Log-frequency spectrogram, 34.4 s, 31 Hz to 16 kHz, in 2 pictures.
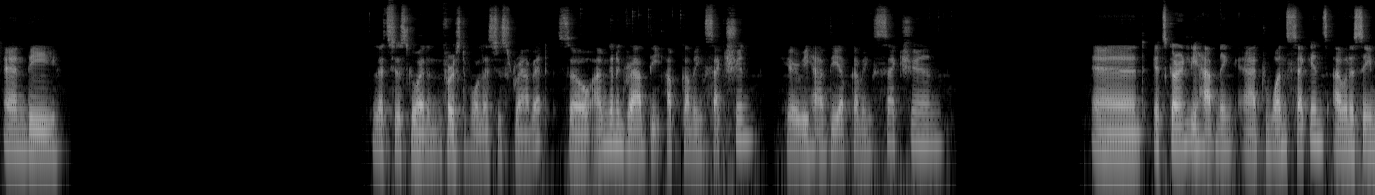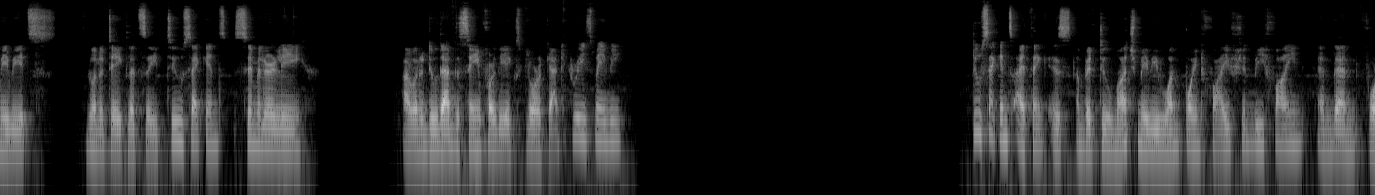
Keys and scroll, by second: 20.9 w.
